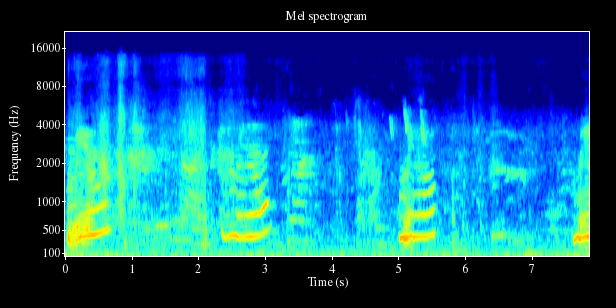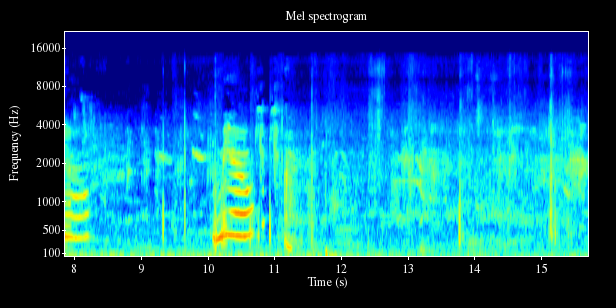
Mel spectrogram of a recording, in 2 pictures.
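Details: Cats and kittens meowing indoors: a series of short rising-and-falling meows, some higher and thinner like kittens, coming roughly every two to three seconds over a low background hum and faint clicks.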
